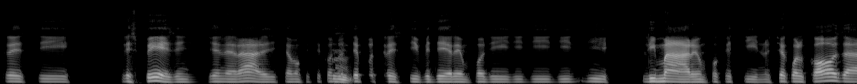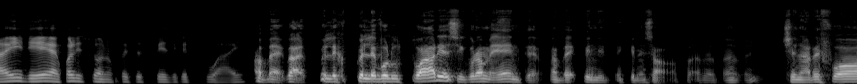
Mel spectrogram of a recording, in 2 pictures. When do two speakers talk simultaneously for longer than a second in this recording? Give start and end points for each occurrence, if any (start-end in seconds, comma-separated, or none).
none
